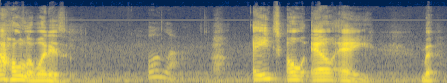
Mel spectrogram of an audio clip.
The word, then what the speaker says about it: hola: Jerica says, hola, me familia, good afternoon. That's how you pronounce that, ain't it?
